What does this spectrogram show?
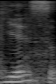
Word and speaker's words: Jens: Donc il y a un petit garçon qui s'appelle Jens, je veux dire Jens, parce qu'en général le J se prononce Y. Enfin I quoi.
